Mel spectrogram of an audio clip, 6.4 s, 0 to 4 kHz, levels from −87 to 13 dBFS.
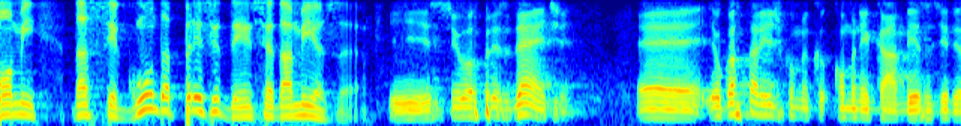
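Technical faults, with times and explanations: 4.0–4.24 s, comfort noise in place of the background: the real background becomes steady, featureless noise about 4 dB quieter, likely synthetic fill generated while transmission paused.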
